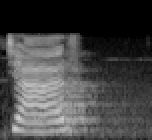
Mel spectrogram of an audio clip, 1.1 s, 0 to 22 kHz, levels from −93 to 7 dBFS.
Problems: constant background noise, echo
